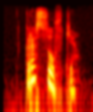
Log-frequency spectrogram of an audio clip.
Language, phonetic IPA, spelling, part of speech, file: Russian, [krɐˈsofkʲɪ], кроссовки, noun, Ru-кроссовки.ogg
- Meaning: inflection of кроссо́вка (krossóvka): 1. genitive singular 2. nominative/accusative plural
